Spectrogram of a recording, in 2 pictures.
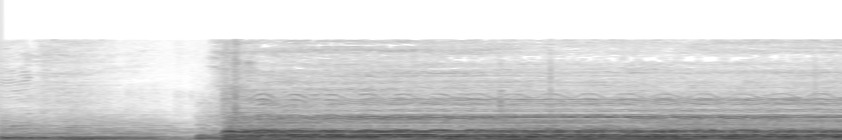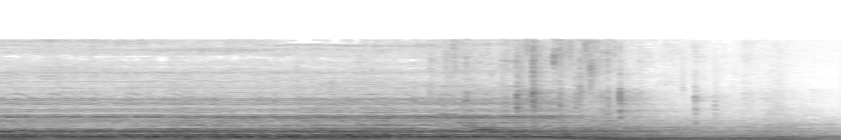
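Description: Mixed vocal ensemble singing in close harmony with piano accompaniment: a phrase ends about a second in, then the voices hold one long final chord that fades away near the end.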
